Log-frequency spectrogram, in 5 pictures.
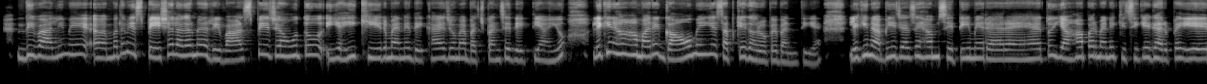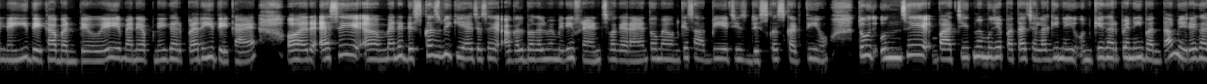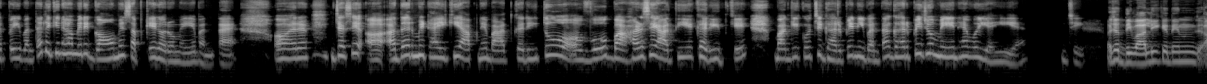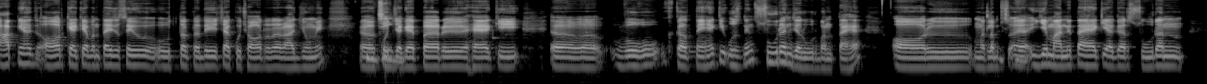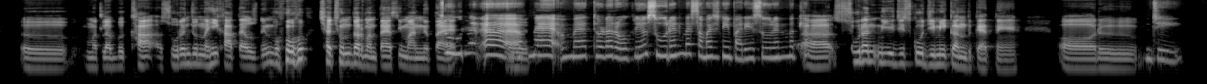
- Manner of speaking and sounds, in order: in English: "स्पेशल"; in English: "सिटी"; in English: "डिस्कस"; in English: "फ़्रेंड्स"; in English: "डिस्कस"; in English: "अदर"; in English: "मेन"; other background noise; laughing while speaking: "वो छछूंदर बनता है, ऐसी मान्यता है"
- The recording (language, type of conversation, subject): Hindi, podcast, किसी पुराने रिवाज़ को बचाए और आगे बढ़ाए रखने के व्यावहारिक तरीके क्या हैं?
